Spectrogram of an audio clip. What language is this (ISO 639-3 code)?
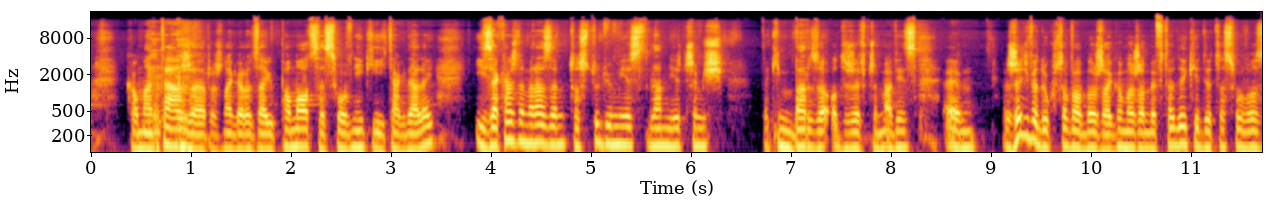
pol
